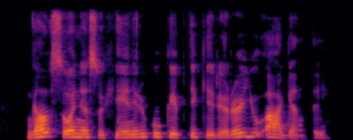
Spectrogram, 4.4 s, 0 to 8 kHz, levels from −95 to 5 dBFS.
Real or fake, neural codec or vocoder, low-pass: real; none; 7.2 kHz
